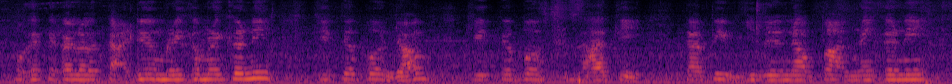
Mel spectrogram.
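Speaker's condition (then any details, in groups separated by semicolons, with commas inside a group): Brain tumour; undergoing treatment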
